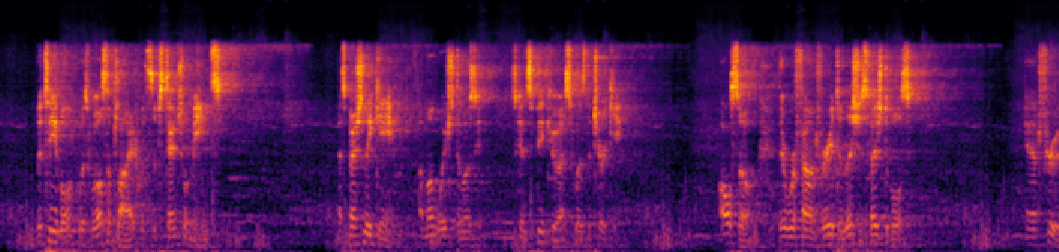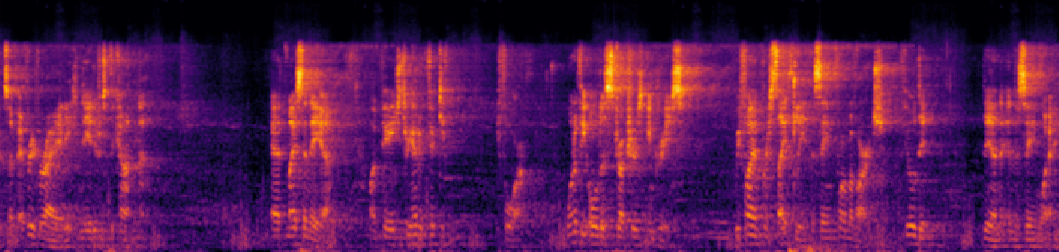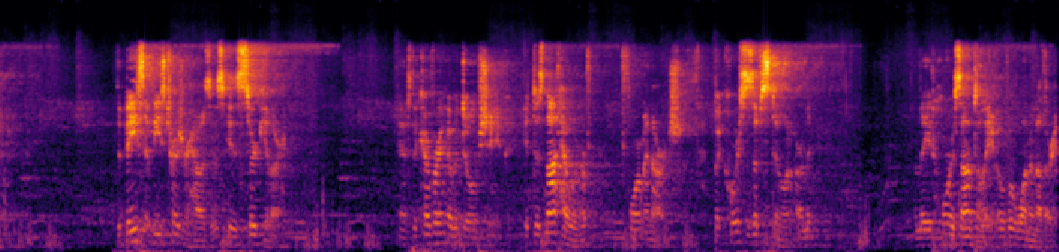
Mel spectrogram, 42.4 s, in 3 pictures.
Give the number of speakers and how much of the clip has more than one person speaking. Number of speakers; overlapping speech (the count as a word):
one, no overlap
